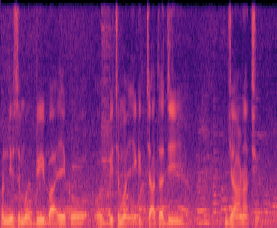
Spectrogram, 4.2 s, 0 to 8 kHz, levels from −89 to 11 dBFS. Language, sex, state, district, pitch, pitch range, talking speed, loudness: Garhwali, male, Uttarakhand, Tehri Garhwal, 110 Hz, 105-115 Hz, 160 wpm, -16 LUFS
